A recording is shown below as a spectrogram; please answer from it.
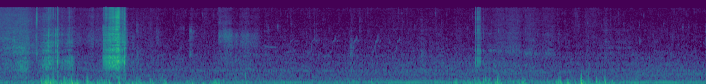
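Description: Faint scrapes and knocks of hands handling parts under the ATV, the loudest a short scrape near the start, over a low steady hum.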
